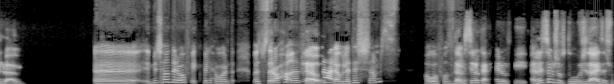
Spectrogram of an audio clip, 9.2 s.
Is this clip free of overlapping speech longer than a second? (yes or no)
yes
